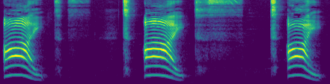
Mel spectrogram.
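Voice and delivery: Tights. said loud and slow with a long I; stretched vowel. Shown as a demonstration. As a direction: lean hard on the I in Tights. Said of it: "Did you hear the I sound in the middle?".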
